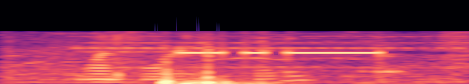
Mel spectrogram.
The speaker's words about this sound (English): if you leave me your name and number after the tone, I'll call you back as soon as I can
